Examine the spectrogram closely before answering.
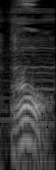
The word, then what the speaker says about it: Rho: Kita akan membahas pada pagi hari ini adalah uji korelasi Spearman atau yang disebut dengan korelasi Rho. Ini membacanya adalah Rho.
